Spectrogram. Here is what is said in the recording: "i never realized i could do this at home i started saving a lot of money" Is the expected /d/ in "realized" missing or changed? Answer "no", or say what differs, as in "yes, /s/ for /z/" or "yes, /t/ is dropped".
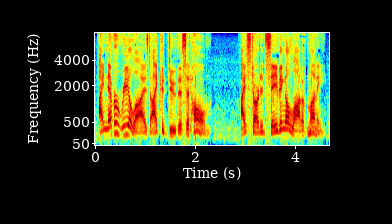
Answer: no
